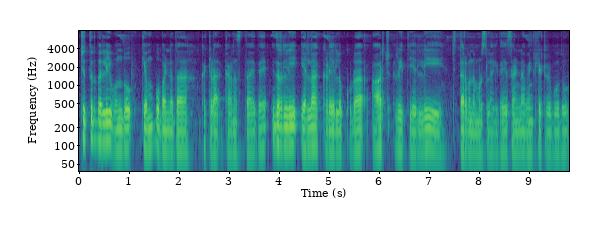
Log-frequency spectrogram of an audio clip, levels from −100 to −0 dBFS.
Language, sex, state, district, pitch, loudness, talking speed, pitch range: Kannada, male, Karnataka, Dakshina Kannada, 90 Hz, -28 LUFS, 110 wpm, 85-100 Hz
